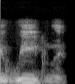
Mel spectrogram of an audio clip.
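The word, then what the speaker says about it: Weigman: But I'm going to say Wigman, E-I-G, Weeg.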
